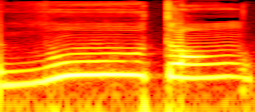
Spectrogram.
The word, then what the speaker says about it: mouton: Le mouton. Ton. Mình hơi co môi dưới vào.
